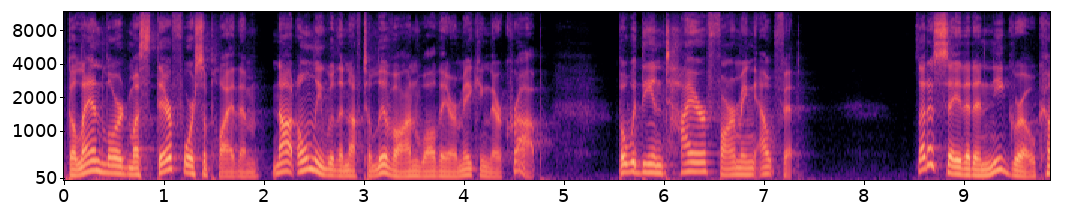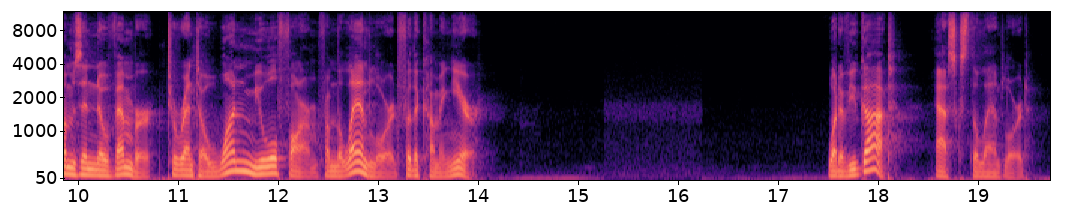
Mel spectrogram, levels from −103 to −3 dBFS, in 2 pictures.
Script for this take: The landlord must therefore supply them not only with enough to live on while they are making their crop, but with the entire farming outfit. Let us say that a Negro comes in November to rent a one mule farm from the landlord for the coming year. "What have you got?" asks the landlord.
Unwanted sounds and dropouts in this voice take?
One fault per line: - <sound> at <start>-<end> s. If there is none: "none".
none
